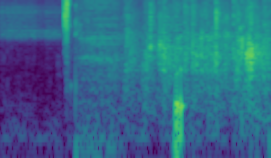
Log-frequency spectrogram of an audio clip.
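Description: crowd applause

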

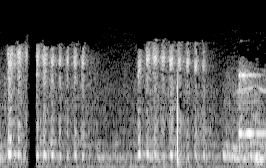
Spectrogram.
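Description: goat bleating

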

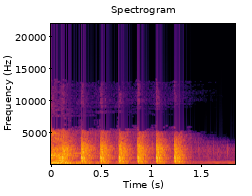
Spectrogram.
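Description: knocking

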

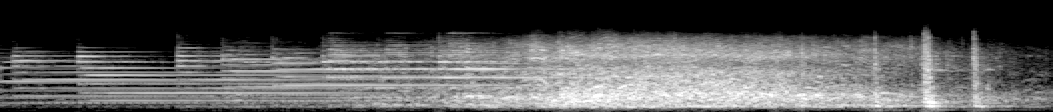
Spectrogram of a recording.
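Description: door chime ringing

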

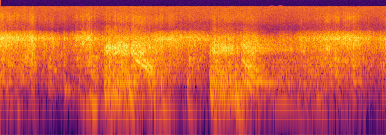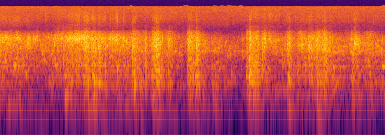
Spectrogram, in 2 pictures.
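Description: splashing

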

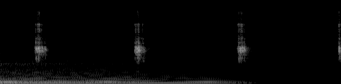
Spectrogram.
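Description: ticking sound

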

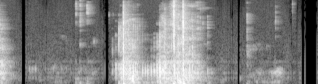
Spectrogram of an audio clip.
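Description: clicking

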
